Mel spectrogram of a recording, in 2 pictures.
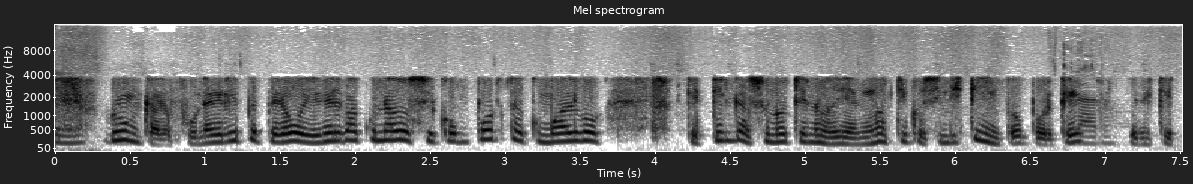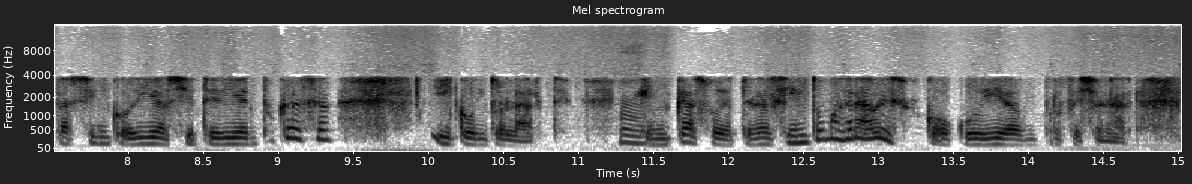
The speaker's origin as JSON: {"language": "Spanish", "country": "Argentina", "said": "somos los argentinos muy de abrazarnos, de tocarnos"}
